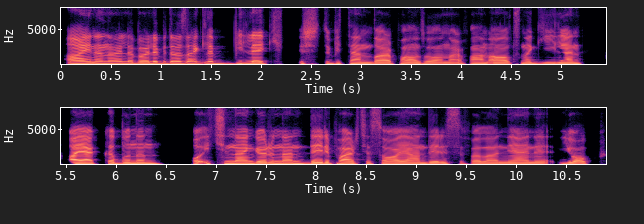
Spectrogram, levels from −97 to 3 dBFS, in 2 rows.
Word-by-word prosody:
aynen 225 +2 +3
öyle, 220 -1 -1
böyle 210 +1 +2
bir 215 - -6
de 220 - +2
özellikle 225 -3 -2
bilek 205 +1 0 0.2
üstü 195 0 -6
biten 185 -3 -2
dar 165 0 +1
pantolonlar 155 -2 -2
falan 180 +2 -2
altına 170 +2 -1
giyilen 175 +1 -2 0.3
ayakkabının 190 0 +3 0.3
o 210 - +1
içinden 205 0 +1
görünen 200 -1 +2
deri 190 0 +5
parçası 180 -1 0
o - - 0
ayağın 170 +1 +1
derisi 165 -1 -3
falan, 160 0 -3
yani, 165 -1 -1
yok. 160 -4 -1
185 Hz, 145 wpm, -23 LUFS, 165-205 Hz, 0.3 s, deri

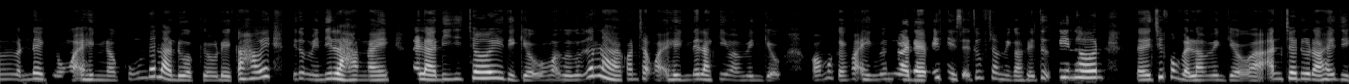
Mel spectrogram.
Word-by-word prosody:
vấn 220 0 -10
đề, 260 -1 +2
kiểu, 200 -4 -15
ngoại - - -1
hình 220 -2 -5
nó 195 - -6
cũng 250 +9 -18
rất 365 0 +2
là 295 - +6
được, 200 -2 -2
kiểu, 195 -1 -8
đề 190 0 -3
cao 255 +7 0
ấy. 345 +4 +3 0.2
Ví 240 - -15
dụ 275 - -5
mình 220 -3 -9
đi 255 - -3
làm 215 -4 +5
này, 205 +1 0 0.2
hay 255 - +1
là 220 -3 +6
đi 235 +2 -9
chơi 290 -1 +6
thì, 220 - -5
kiểu, 200 +1 -5
mọi 220 - -7
người 410 -1 -4
cũng 425 +1 -6
rất 385 -1 +2
là 270 - +3
quan 235 +2 -7
trọng - - -4
ngoại 220 - -6
hình 220 -2 -3
nên 235 +1 -3
là 225 -2 +2
khi 240 -1 -11
mà 200 -3 -11
mình, 195 0 -13
kiểu, - - -8 0.3
có - - -5
một 310 - -12
cái 205 - -4
ngoại - - -3
hình 215 -1 -8
bên 245 +2 -11
ngoài 230 -3 +5
đẹp 200 -1 +7
ấy, 310 - -2
thì 245 -4 -6
sẽ - - -6
giúp 305 - -10
cho 280 - -6
mình 220 -4 -12
cảm 195 -1 -6
thấy 195 - -6
tự - - -8
tin 330 -1 -1
hơn. 320 0 +7 0.3
Đấy, 210 +1 +1
chứ 345 - -1
không 335 -3 -3
phải - - +2
là 200 0 +2
mình, 210 0 -9
kiểu, 190 0 -5
à, 190 - -1
ăn 260 - -2
chơi 270 +2 +5
đua 255 -1 +1
đòi 215 -3 +4
hay 230 +1 -1
gì 220 -2 -9
230 Hz, 330 wpm, -24 LUFS, 205-270 Hz, 0.3 s, đẹp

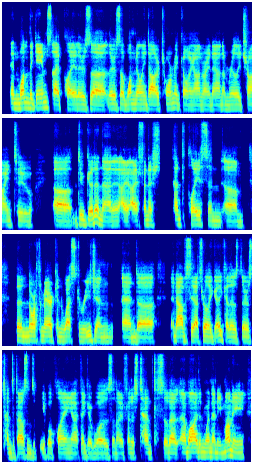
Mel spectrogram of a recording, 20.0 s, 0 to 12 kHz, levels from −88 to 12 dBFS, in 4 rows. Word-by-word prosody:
in 115 -2 -2
one 120 +1 +4
the 120 - 0
games 120 +4 +2
that 110 - +2
I 100 - +4
play, 105 +1 +1
there's 100 -1 -2
a 95 -2 +4
there's 110 -2 -1
a - - +1
$1,000,000 105 -1 +1
tournament 110 0 -4
going 95 -1 -3
on 95 0 -1
right 95 0 -5
now, 95 0 -2
and 95 - -6
I'm 95 0 -11
really 100 0 -3
trying 100 0 -2
to, 95 -2 -6 0.5
uh, 95 -1 +5
do 115 +3 -3
good 105 - +2
in 120 -8 +4
that, 95 -1 +1
and 95 - 0
I - - +3
I - - -1
finished - - -3 0.2
10th 115 -1 -4
place 110 0 0
in, 95 -1 -9
uh, 90 -1 +1 0.6
the 105 - +1
North 105 +1 +1
American 105 -1 +1
West 100 -2 +1
Region, 95 -2 -4 0.2
and, 95 -1 0
uh, 90 -1 +3 0.3
and - - -7
obviously 105 +1 +4
that's - - +3
really 100 -3 +3
good 115 +4 +1
'cause - - -1
there's 95 -2 -2
there's 95 - -2
10s 100 -1 -4
of 95 - -13
1,000s 95 -1 +1
of - - -17
people 95 -2 -5
playing, 95 -1 -1
I 90 -1 -1
think - - -6
it - - -4
was, 90 0 -1
and - - -9
I - - -3
finished - - -3
10th. 100 -3 -1
So, - - -3
that 95 -1 +3
and 105 -1 +1
while 105 0 +8
I 105 - +6
didn't 105 0 -5
win 105 -1 0
any 95 -1 -1
money, 100 -1 +2
100 Hz, 220 wpm, -23 LUFS, 95-105 Hz, 0.6 s, while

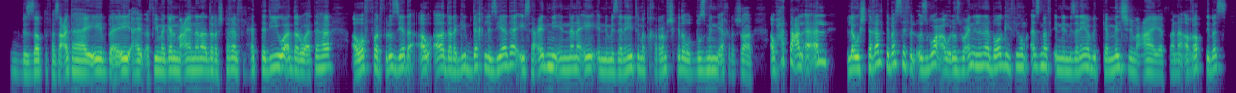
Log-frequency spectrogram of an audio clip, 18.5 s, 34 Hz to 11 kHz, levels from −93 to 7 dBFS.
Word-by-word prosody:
بالضبط، 130 0 -1
فساعتها 130 +2 +1
هيبقى 135 +1 +4
إيه 145 +6 +5
هيبقى 130 0 -2
في 150 - +1
مجال 145 +2 +2
معايا 145 0 +1
إن 145 - -1
أنا 150 - +2
أقدر 145 -1 0
أشتغل 155 +3 -2
في 140 - -14
الحتَّة 150 +2 -4
دي 165 +5 -1
وأقدر 155 -5 +5
وقتها 165 +8 +2 0.3
أوفَّر 170 -1 +2
فلوس 170 +3 0
زيادة، 170 +3 +1
أو 155 - +1
أقدر 155 -4 +1
أجيب 155 +2 -3
دخل 180 -4 0
زيادة 185 +8 +2
يساعدني 170 +2 0
إن 150 +1 -1
أنا 155 0 0
إيه 165 -2 +1
إن 140 -1 -1
ميزانيتي 140 +5 -1
ما 145 - -3
تخرَّمش 145 +3 -7
كده، 155 -1 -2
وتبوظ 140 +2 -4
مني 150 -4 -1
آخر 135 0 -13
الشهر، 125 - -4 0.3
أو - - +1
حتى - - -1
على - - +5
الأقل 325 -9 +1 0.3
لو 160 +1 +7
اشتغلت 185 +6 +1
بس 210 +2 -1
في 190 -3 -3
الأسبوع 165 +9 +1
أو 145 -2 0
الأسبوعين 150 +6 -1
اللي 190 0 0
أنا 190 -1 +2
باواجه 180 +2 +1
فيهم 180 +1 -3
أزمة 180 +1 -1
في 175 - -10
إن 150 - -1
الميزانية 145 +4 -1
ما 170 - -1
بتكمِّلش 155 +3 -2
معايا، 125 -1 -2
فأنا 130 0 -6
أغطِّي 170 +4 -2
بس 175 +3 -6
150 Hz, 205 wpm, -22 LUFS, 140-175 Hz, 0.3 s, لو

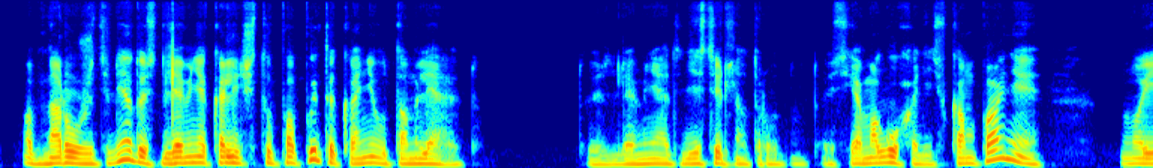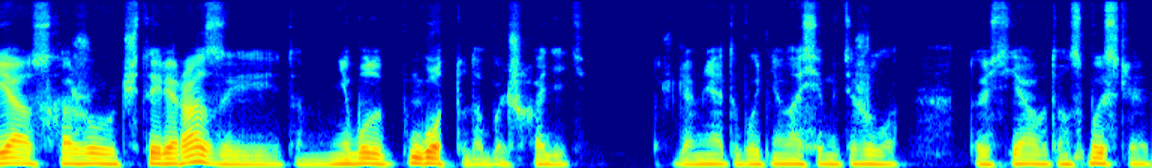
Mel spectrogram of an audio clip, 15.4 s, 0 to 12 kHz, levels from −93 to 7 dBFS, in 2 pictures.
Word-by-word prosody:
обнаружить 105 -1 +4
у - - -3
меня, 180 +8 +4
то 155 - +3
есть 105 -8 +3
для 110 +2 +6
меня 120 +1 +3
количество 120 -2 +2
попыток, 125 - +2
они 110 +4 +2
утомляют. 100 -4 -1 0.7
То - - -9
есть 85 0 -6
для 95 +1 -2
меня 100 +1 -1
это 95 +1 -6
действительно 95 -2 -1
трудно. 90 +1 -9
То 95 - -16
есть 90 - -12
я 105 - +2
могу 115 +4 +5
ходить 90 -5 -6
в - - -26
компании, 115 - +2 0.5
но 105 0 -2
я 110 0 +4
схожу 100 0 -1
4 105 +3 +1
раза 115 -5 +2
и 85 0 -6
там 90 +1 -11
не 95 +1 -2
буду 100 -2 +1
год 110 -4 +4
туда 90 +2 -11
больше 90 0 -10
ходить, 90 -1 -8 0.4
потому - - -33
что 100 - -27
для 90 - -6
меня 95 +1 -4
это 90 0 -10
будет 90 -1 -6
невыносимо 95 -1 -5
тяжело. 90 -2 -5 0.5
То 90 - -7
есть 85 +1 -8
я 100 0 -2
в 95 - -4
этом 95 0 -6
смысле 105 -2 -4
100 Hz, 205 wpm, -23 LUFS, 90-110 Hz, 0.7 s, для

